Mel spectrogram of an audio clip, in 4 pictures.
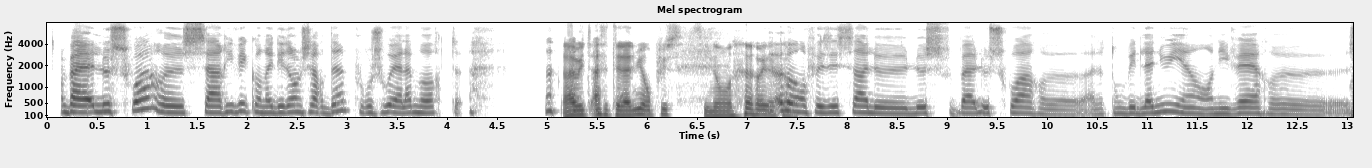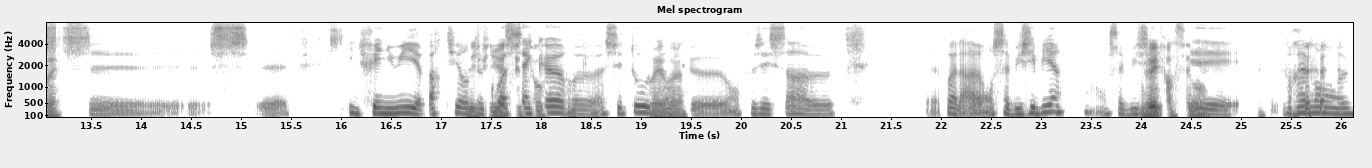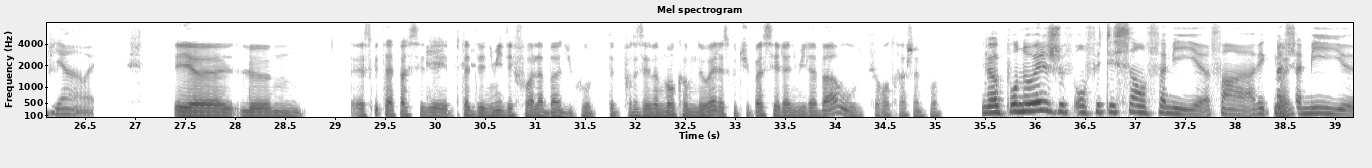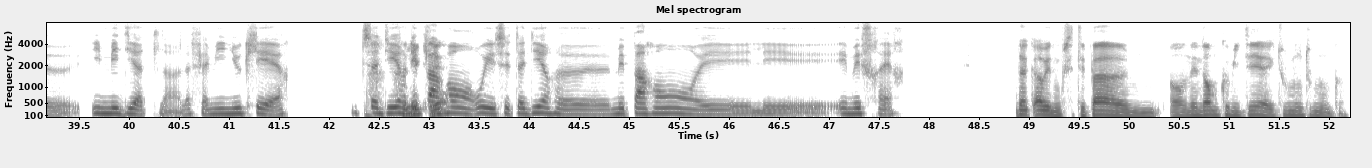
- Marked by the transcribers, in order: laugh; laughing while speaking: "ah ouais d'accord"; chuckle; chuckle
- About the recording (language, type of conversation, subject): French, podcast, Peux-tu me raconter une balade en pleine nature qui t’a marqué ?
